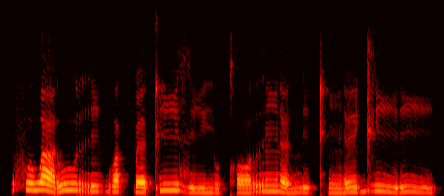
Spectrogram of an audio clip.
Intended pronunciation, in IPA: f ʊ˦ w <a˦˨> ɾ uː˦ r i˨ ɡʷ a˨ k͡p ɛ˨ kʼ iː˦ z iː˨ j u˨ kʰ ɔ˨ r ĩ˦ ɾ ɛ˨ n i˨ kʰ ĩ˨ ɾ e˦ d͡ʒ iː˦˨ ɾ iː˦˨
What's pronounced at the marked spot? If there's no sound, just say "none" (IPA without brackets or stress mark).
a˦˨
